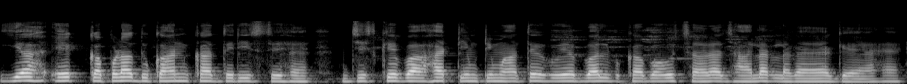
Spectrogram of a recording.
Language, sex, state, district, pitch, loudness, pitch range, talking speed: Hindi, male, Jharkhand, Palamu, 150 Hz, -18 LUFS, 140-155 Hz, 125 wpm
